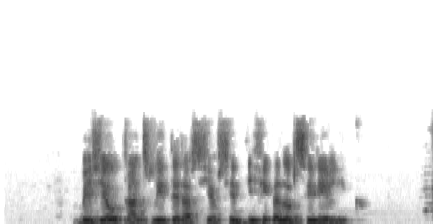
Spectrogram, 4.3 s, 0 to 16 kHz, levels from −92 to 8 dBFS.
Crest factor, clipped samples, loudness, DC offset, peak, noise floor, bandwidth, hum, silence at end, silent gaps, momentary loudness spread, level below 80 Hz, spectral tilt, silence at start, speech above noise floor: 14 dB; under 0.1%; -14 LUFS; under 0.1%; -2 dBFS; -74 dBFS; 7.8 kHz; none; 0.05 s; none; 6 LU; -54 dBFS; -4.5 dB/octave; 0.75 s; 60 dB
